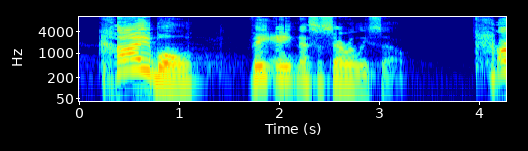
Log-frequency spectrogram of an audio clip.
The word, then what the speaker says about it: Kibel: pronounce my last name you just repeat the following lyric to yourself it ain't necessarily so it ain't necessarily so the things that you're liable to hear from kybel they ain't necessarily so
